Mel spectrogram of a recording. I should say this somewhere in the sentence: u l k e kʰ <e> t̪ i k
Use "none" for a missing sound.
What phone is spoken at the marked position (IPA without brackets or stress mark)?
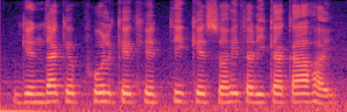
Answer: e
